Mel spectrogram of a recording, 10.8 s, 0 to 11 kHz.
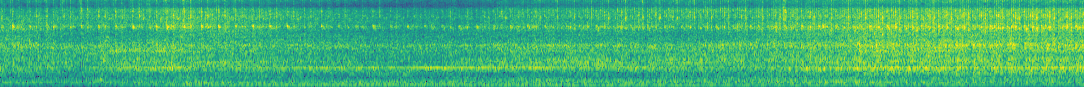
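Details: Caterpillar D9R dozer, 3408E diesel, idling with a rough, slightly knocky beat; hard starting and won't start when hot because injectors at cylinders 1, 5 and 7 are defective, leaking too much return at the injector oil drain hole.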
